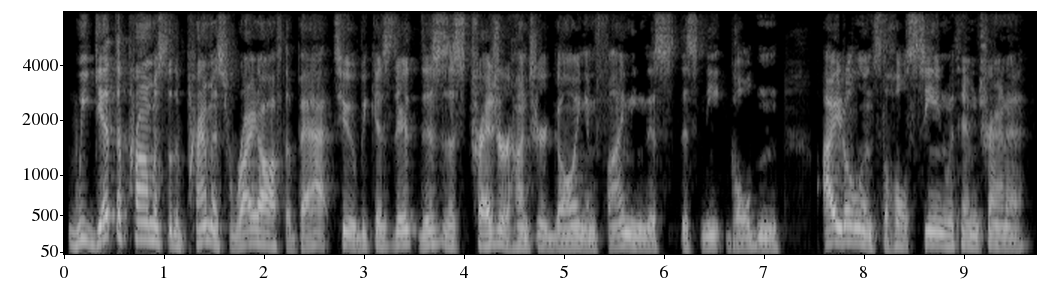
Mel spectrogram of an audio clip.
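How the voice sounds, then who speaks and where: A man hosting a casual film discussion podcast, explaining his points in an animated, emphatic way. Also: mid-range voice, moderate pace. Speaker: podcast host.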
